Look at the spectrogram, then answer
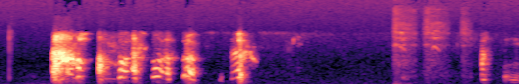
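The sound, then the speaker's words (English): A loud fit of coughing, about seven or eight harsh bursts in quick succession, then a pause before a few softer, quieter coughs trail off. “I can't tell if you're coughing just because you needed to cough or if you actually stunned.”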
